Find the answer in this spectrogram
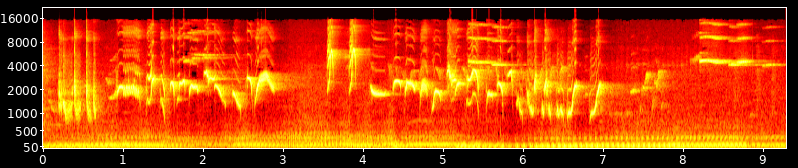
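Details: White-rumped shama in full competitive singing form, pouring out a long string of many varied voices: rich whistled notes, rapid rising and falling slurs and sharp chips follow almost without pause, over a steady low hum.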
